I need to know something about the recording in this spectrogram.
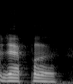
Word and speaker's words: wrapper: तो स्पेलिंग है WRAPPER, तो इसमें W साइलेंट है, रैपर, लपेटने वाला, रैपर।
